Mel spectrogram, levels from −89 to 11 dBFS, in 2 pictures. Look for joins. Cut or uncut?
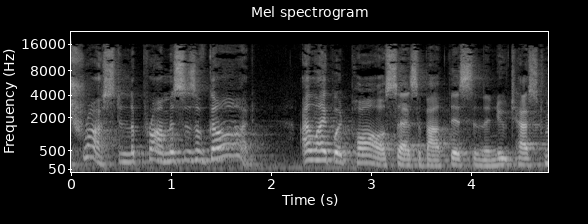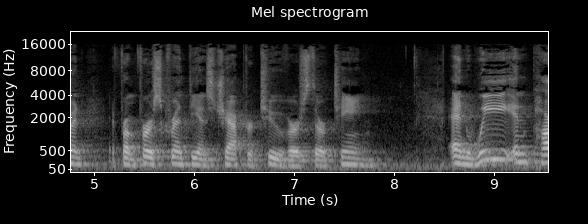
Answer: uncut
